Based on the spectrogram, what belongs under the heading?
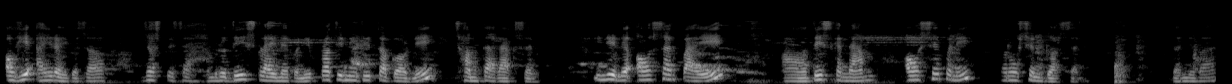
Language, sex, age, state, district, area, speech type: Nepali, female, 45-60, West Bengal, Kalimpong, rural, spontaneous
